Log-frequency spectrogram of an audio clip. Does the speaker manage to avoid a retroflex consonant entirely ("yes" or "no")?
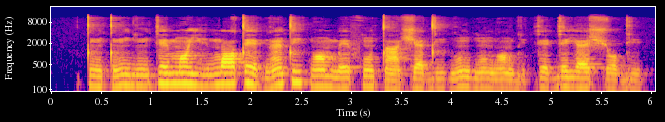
yes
